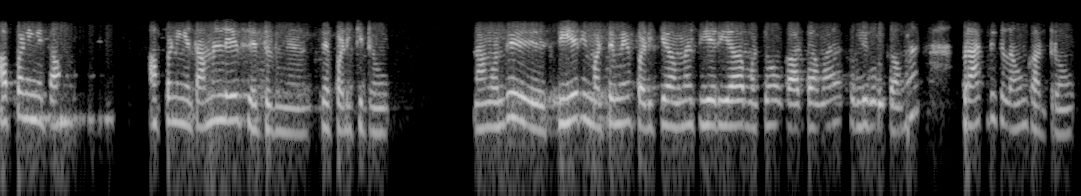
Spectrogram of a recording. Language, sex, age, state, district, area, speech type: Tamil, female, 18-30, Tamil Nadu, Tiruvarur, rural, conversation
